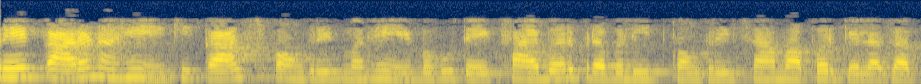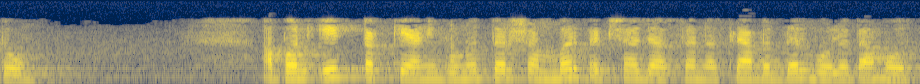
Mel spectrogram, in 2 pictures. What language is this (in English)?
Marathi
